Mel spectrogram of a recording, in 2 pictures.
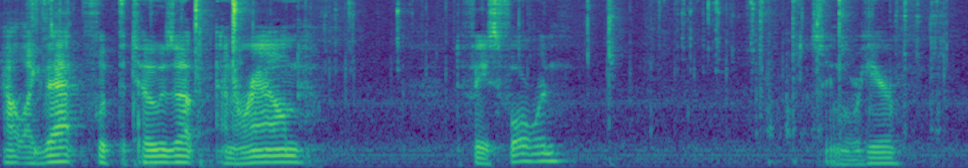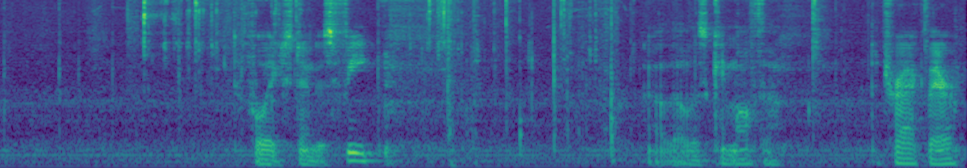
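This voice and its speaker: A man with a deep, low voice talks through a toy review in a relaxed, off-the-cuff way. He rambles and corrects himself mid-sentence while he fiddles with the piece on a tabletop. A faint hiss sits under his voice. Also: slow, pauses often. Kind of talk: casual hands-on product demo.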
